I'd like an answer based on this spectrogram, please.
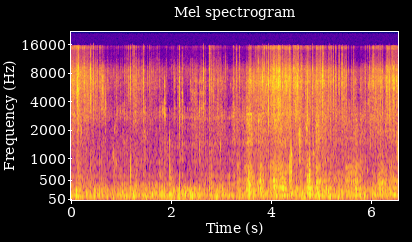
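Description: Water pattering and dripping off a wet mesh fishing net as it is lifted and shaken by hand, with many small scattered crackles and rustles.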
